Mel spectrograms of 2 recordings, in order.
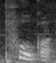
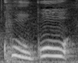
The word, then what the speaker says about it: Poco: is it the pronounce it's Poco and it's also not Coco people guys it is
